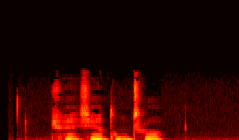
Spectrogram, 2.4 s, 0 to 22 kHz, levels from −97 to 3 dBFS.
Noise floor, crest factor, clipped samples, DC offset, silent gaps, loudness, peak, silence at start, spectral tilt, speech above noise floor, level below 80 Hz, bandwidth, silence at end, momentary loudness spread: -75 dBFS; 18 dB; under 0.1%; under 0.1%; none; -37 LUFS; -22 dBFS; 0.5 s; -3.5 dB/octave; 38 dB; under -90 dBFS; 11 kHz; 0.75 s; 7 LU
